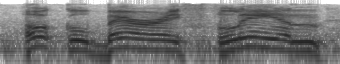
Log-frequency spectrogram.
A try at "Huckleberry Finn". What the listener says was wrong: Finn! He was Huckleberry Finn, not Flynn. Ain't it the decent thing to pronounce the poor dead loafer's name right?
